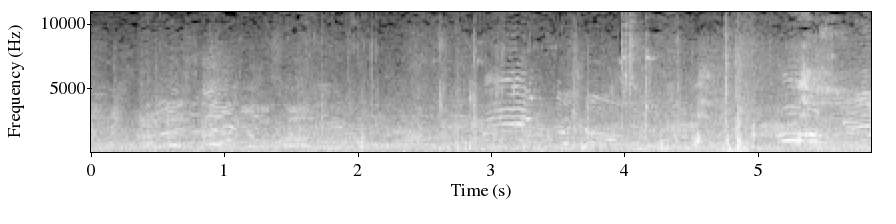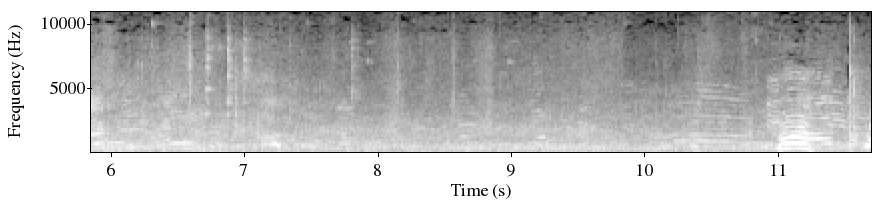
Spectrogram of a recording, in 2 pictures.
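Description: A crowd of men and women murmurs outdoors.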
